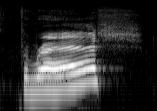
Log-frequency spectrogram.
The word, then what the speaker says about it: Thrash: players the names James thrash James thrash if your name rhymes with trash I'm supposed to trust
